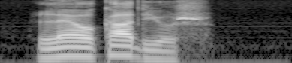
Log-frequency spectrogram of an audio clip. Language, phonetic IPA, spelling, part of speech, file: Polish, [ˌlɛɔˈkadʲjuʃ], Leokadiusz, proper noun, Pl-Leokadiusz.ogg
